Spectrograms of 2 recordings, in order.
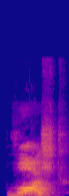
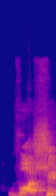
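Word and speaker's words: washed: mostly silent होता है वश वॉशड नहीं पढ़ते हम इसमें अब ई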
